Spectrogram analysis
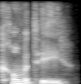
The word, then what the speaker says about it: comité: And we have a special term for that, and it's spelt like committee, but it's French, so it's comité.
